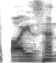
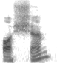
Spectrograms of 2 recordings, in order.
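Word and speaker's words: Poisson: Okay, then Gauss हो गए, then we do have Paschen, उनका do remember that कि poison नहीं है उनका pronunciation. Okay, उनका नाम है Paschen.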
